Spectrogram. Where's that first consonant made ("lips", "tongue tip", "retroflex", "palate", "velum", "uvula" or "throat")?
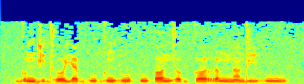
velum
